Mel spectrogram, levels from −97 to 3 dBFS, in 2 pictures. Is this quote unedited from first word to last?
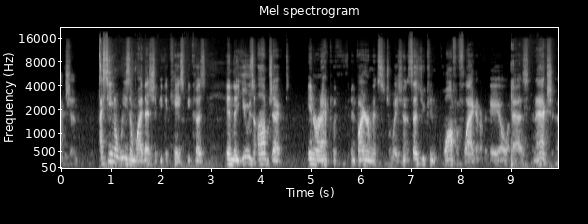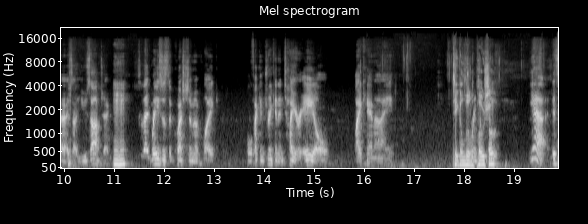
no; 1 cut; at 11.7 s

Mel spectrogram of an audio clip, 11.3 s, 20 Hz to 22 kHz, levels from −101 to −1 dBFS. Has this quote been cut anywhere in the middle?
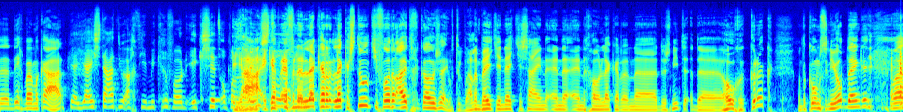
no; 0 cuts

